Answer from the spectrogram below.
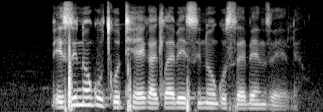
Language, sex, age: Xhosa, male, 33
